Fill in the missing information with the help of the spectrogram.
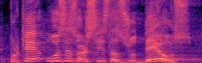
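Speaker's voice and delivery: normal talking voice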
